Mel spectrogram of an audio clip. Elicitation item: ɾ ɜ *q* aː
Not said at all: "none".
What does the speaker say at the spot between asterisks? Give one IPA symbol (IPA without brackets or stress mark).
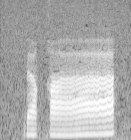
q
